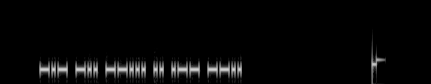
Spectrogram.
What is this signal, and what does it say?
Morse code, heard as a keyed tone, about 38 wpm, 700 Hz. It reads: KD7IWZ
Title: USA Call Signs - 6 Characters - 3x Character Spacing - 40wpm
